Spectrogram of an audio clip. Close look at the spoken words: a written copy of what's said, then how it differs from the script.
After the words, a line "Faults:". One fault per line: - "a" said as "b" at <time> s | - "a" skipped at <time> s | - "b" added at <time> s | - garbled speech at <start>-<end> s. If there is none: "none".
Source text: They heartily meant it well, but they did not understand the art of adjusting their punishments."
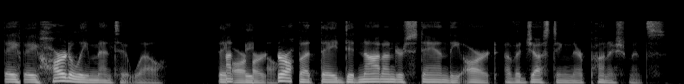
They they heartily meant it well, [garbled] but they did not understand the art of adjusting their punishments."
Faults:
- "they" added at 0.2 s
- garbled speech at 2.2-2.9 s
